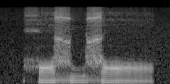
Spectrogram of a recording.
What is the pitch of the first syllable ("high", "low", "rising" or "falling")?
high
